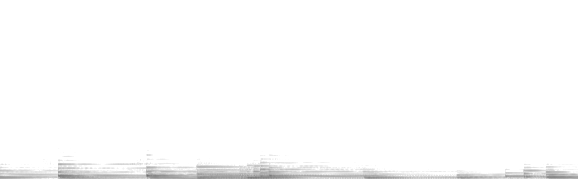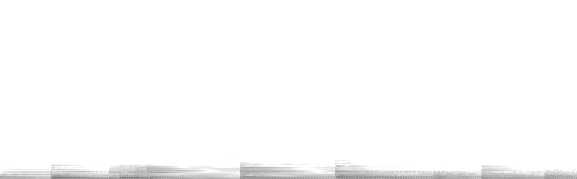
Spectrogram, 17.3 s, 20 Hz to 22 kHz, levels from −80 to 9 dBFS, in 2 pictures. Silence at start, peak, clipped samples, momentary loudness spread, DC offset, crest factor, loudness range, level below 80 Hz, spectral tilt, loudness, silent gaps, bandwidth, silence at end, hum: 0 s; -28 dBFS; under 0.1%; 14 LU; under 0.1%; 16 dB; 5 LU; -74 dBFS; -10 dB/octave; -46 LUFS; none; 4.8 kHz; 0 s; none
